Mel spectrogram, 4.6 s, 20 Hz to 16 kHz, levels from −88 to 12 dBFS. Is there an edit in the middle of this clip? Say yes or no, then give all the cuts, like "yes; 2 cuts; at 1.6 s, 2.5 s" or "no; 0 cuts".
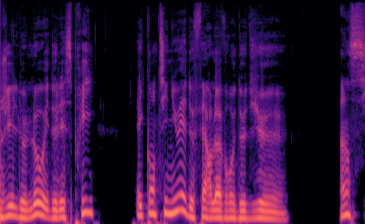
no; 0 cuts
